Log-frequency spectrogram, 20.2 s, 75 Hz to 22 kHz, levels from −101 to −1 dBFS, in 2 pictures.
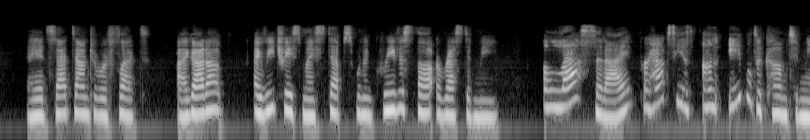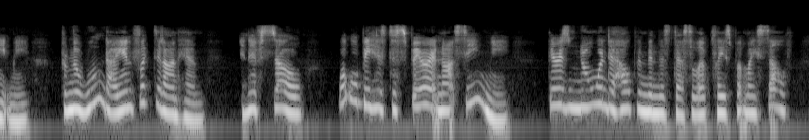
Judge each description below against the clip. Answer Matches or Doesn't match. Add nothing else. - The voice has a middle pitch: Doesn't match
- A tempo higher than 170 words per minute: Matches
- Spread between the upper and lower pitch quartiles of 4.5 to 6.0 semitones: Matches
